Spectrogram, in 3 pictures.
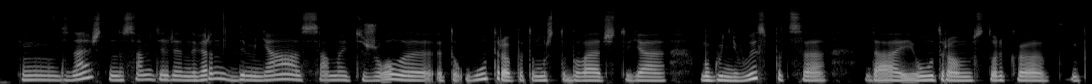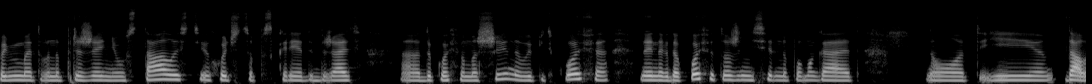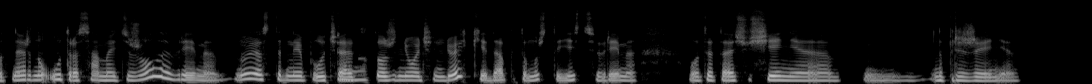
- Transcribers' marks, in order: none
- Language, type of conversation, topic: Russian, advice, Как справиться с постоянным напряжением и невозможностью расслабиться?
